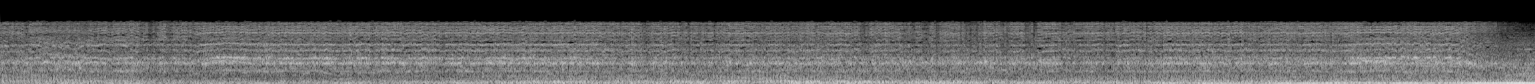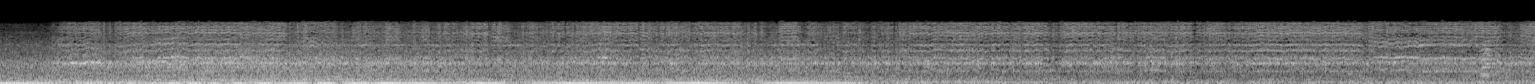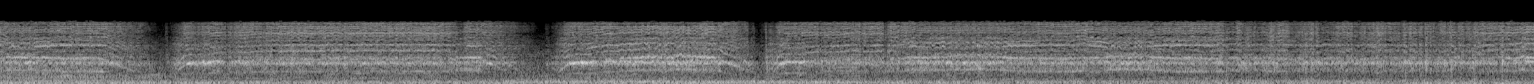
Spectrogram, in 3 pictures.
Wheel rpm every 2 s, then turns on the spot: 160, 160, 160, 160, 160, 160, 160, 70, 140, 160, 160, 160, 160, 160, 160, 130, 130, 130, 110, 130, 160, 160, 160.
none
